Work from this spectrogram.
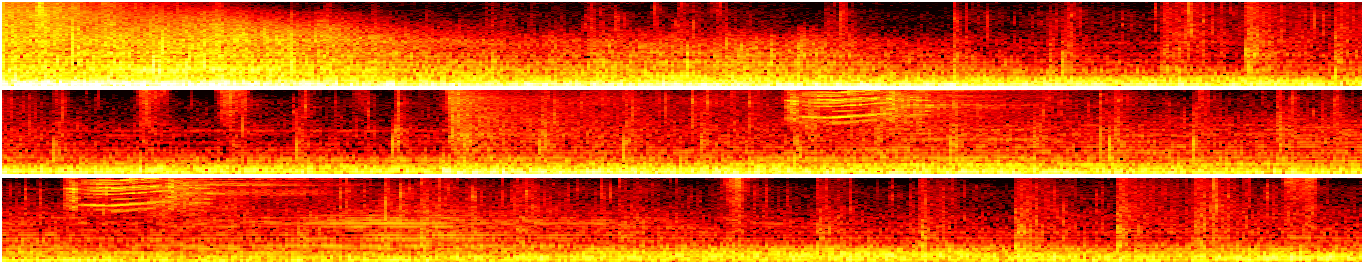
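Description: In the video game Hogwarts Legacy, a Confringo blasting spell booms loudly at the start and decays into a rumbling tail, followed by further impacts and faint magical zings.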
